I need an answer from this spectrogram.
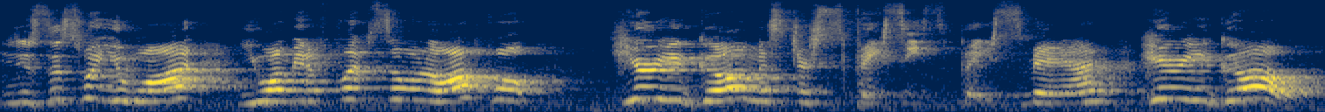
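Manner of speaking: loud mocking taunt; defiant yelling. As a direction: shout it at the alien, taunting. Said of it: "Yeah, I said".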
